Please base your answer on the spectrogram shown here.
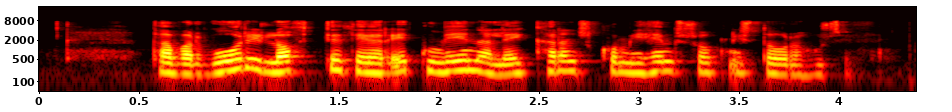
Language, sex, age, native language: Icelandic, female, 40-49, Icelandic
